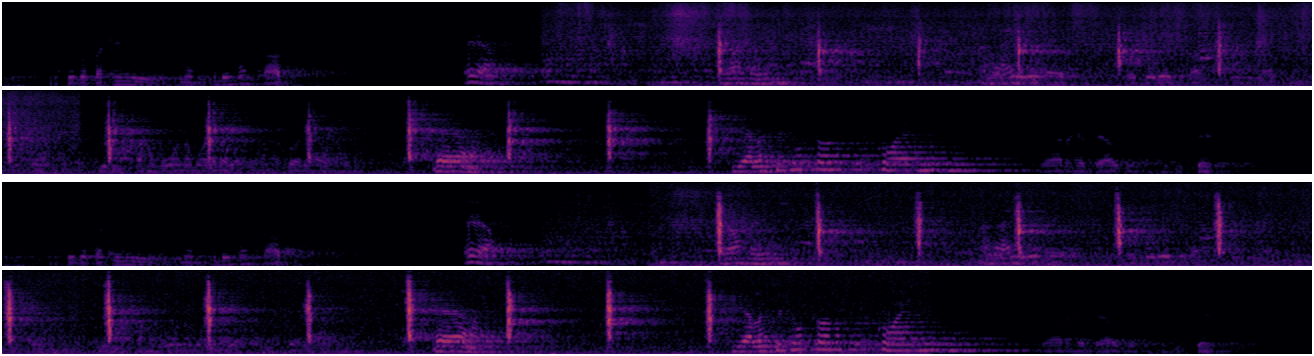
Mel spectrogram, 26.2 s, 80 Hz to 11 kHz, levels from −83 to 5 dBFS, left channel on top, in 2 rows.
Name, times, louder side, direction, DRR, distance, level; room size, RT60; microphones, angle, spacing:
voice 1, 0.5-2.9 8.0-8.7 9.0-9.1 9.8-10.7 11.2-13.6 14.0-16.7 23.5-25.2, left 2 dB, 85° left, 7 dB, 1.6 m, -63 dB
voice 2, 4.6-5.0 7.1-7.9 9.8-10.1 17.4-17.9 20.4-22.8, right 1 dB, 30° right, 3 dB, 2.0 m, -52 dB
sound 1, 5.4-13.9, left 7 dB, 55° left, 1.4 m, -58 dB
sound 2, 6.4-22.4, right 9 dB, 80° right, 0.6 m, -45 dB
24.5 x 20.0 x 8.3 m, 2.4 s
head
